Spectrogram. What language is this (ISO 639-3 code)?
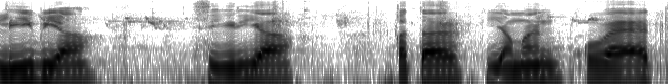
urd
